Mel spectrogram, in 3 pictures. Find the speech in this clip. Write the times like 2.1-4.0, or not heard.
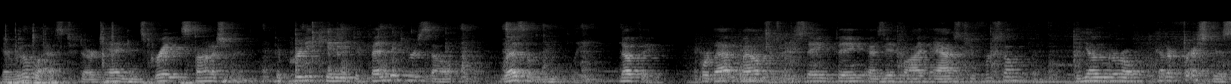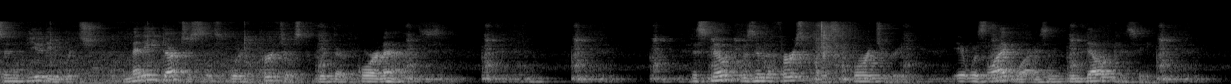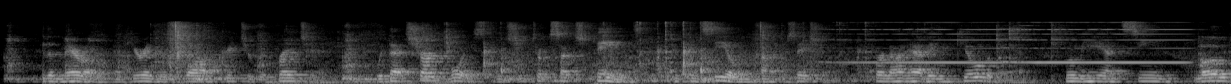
0.0-16.8, 19.2-23.9, 25.0-36.8.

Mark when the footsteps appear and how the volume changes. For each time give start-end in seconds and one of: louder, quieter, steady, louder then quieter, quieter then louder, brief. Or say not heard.
not heard.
